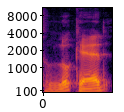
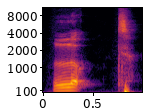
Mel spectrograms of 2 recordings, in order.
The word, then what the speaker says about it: looked: Now we don't pronounce look at but looked. Looked.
